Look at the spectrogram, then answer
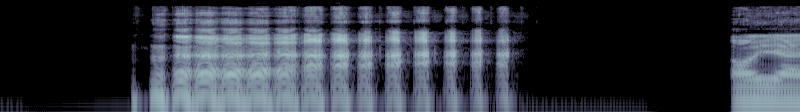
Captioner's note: evil laugh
